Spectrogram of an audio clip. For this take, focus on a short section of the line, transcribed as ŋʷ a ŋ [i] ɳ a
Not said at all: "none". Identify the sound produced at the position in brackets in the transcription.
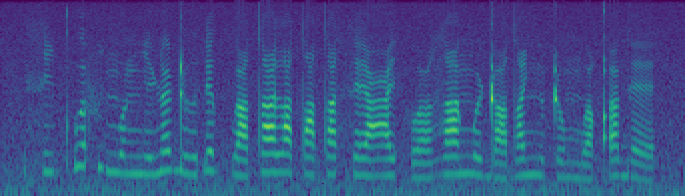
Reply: i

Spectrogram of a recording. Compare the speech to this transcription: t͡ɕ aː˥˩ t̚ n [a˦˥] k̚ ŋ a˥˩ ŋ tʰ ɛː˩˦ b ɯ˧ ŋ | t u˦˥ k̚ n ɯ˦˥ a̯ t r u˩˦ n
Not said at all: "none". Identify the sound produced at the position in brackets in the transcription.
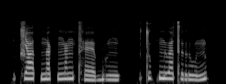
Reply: a˥˩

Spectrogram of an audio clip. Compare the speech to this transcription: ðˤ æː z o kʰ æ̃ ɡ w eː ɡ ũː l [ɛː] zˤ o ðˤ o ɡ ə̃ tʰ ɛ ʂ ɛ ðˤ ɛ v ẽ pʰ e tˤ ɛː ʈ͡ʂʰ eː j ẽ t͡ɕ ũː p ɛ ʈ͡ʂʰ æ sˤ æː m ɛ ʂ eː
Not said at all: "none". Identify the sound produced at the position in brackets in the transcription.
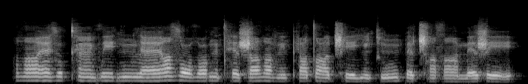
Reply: æː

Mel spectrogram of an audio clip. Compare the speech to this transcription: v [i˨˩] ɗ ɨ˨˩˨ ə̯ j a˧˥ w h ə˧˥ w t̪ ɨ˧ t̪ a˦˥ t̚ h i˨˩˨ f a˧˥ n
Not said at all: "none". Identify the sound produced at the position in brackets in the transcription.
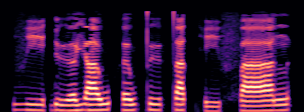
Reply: i˨˩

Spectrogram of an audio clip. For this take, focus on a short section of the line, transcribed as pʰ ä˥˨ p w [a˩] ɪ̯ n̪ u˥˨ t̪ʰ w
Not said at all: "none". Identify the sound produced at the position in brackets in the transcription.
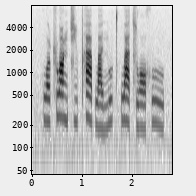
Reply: a˩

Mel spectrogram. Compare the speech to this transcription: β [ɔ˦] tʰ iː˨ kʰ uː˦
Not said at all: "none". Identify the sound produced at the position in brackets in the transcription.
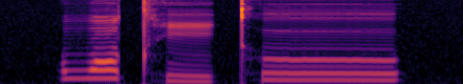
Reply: ɔ˦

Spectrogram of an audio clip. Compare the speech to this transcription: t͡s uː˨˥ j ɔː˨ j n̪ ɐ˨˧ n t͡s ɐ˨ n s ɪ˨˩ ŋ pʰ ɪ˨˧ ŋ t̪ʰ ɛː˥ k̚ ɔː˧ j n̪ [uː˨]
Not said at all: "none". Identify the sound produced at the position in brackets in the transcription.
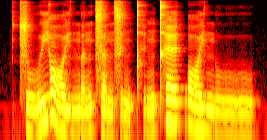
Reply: uː˨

